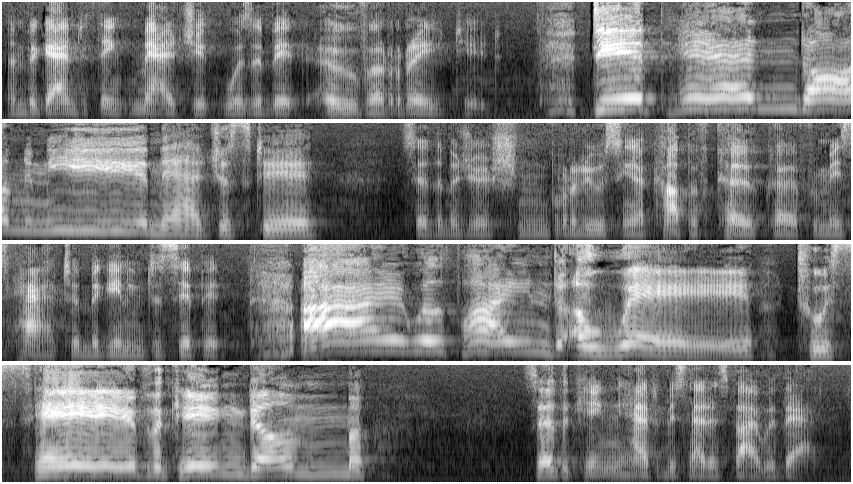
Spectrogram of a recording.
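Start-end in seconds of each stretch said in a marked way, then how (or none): 2.9-5.8 high, loud, drawn-out pledge; slow, lofty promise to a king; grand court magician. A narrator's reading. 10.0-14.6 high, loud, very slow vow; stretched-out heroic promise, pitched high; grand court magician. A narrator's reading. Magician grandly vows to help.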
